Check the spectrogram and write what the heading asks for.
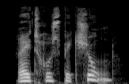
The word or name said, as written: retrospektion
